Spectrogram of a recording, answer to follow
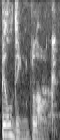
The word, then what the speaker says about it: BLDGBLG: There's a wonderful blog which I nick loads of stuff from called Building Blog, but it's spelled BLDGBLG, Building Blog, which is it's fantastic on architecture or conceptual architecture or cityscapes or just weird things like urban exploration.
